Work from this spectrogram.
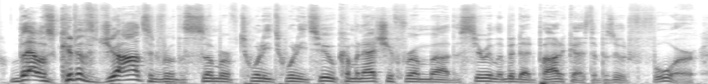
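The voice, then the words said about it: Announcer-style radio voice. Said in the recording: “I feel myself slipping into radio voice ... It's hard not to do the voice.”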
